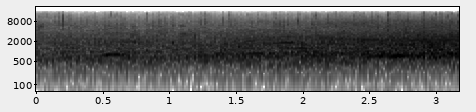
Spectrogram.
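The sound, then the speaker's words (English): A big indoor crowd at a basketball game in Waco, the Bears against Kansas, roars and cheers steadily for Matthew Meyer checking in, a dense wall of voices that holds without pause and swells slightly toward the end. “As you can hear, the crowd really getting into it, and that's not for Freddie Gillespie, that's for Matthew Meyer.”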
